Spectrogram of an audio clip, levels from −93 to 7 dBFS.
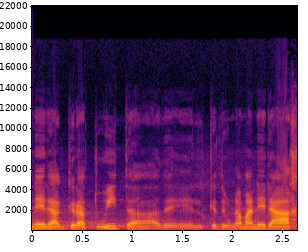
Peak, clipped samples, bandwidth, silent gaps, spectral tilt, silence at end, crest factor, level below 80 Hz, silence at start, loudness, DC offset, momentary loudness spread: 0 dBFS; under 0.1%; 15 kHz; none; -4.5 dB/octave; 0 s; 16 dB; -74 dBFS; 0 s; -17 LUFS; under 0.1%; 11 LU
